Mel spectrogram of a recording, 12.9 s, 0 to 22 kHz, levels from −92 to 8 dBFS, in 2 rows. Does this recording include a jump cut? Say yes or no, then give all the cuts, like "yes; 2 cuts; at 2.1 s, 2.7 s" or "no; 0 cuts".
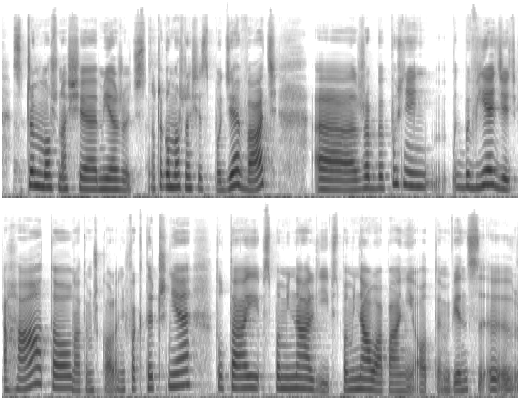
yes; 1 cut; at 7.3 s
